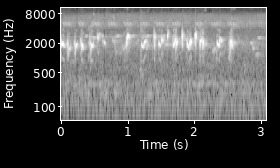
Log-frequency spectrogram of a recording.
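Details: Three-month-old yellow-vented bulbul's training song, played to make other bulbuls answer: dense, fast, gurgling warble of tumbling liquid notes rising and falling, with a faint high tone underneath.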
